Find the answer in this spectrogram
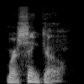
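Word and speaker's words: Marcinko: It's not, it's spelled weird. It's M-A-R-C-I-N-K-O. N-K-O. Yeah. Marchenko.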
